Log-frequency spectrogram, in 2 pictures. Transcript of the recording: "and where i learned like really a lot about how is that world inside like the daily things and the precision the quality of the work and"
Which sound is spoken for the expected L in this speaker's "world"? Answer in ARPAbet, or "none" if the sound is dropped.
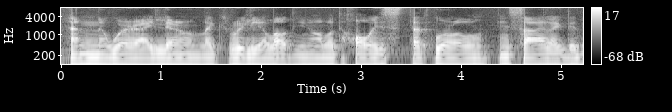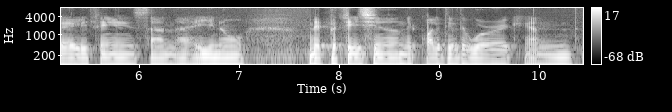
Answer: L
